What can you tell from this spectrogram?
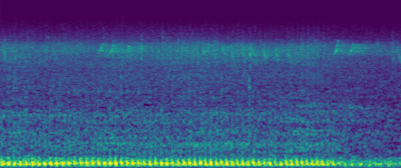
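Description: A motorcycle engine running with a low, rapid pulsing, growing quieter a little after three seconds in.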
